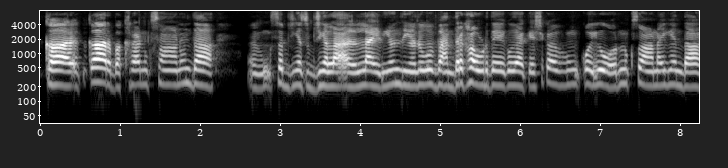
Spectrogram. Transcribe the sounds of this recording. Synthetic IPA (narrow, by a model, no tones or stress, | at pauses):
kəkəɾbəkʰɾaːnʊksaːnɦʊ̃nd̪aː | səbd͡ʒɪjãːsəbd͡ʒɪjãːllaːiːd̪ɪjãːɦʊ̃nd̪ɪjãːt̪obãnd̪ɾəkʰaːʊɽd̪eːkʊd̪aːkɪʃkkoːiːɦoːɾnʊksaːnaːiːɦẽːnd̪aː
